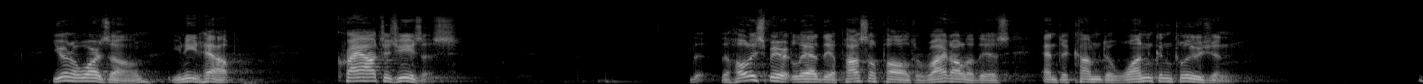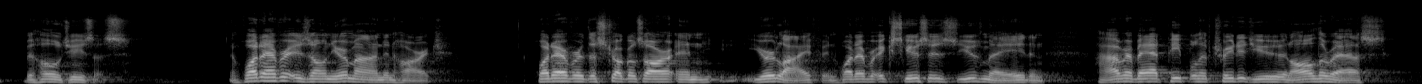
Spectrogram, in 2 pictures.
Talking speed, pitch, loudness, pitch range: 135 wpm, 125 Hz, -28 LUFS, 105-140 Hz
